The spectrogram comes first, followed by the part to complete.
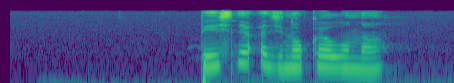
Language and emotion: Russian, neutral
